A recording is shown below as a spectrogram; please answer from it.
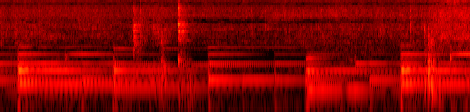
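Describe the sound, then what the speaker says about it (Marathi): Vegetables and spices sizzling in hot oil for a shrimp curry, a steady crackling fry with occasional stirring scrapes, heard alongside a sustained tonal background melody, close and moderately loud. "तुम्ही आधी तेलावर भाजी टाकून नंतर मसाले टाकू शकता"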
